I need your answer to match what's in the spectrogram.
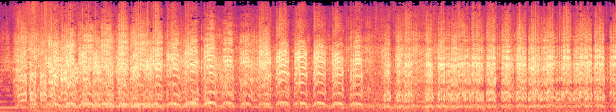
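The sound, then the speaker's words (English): A dense, continuous din of harsh, raspy seabird calls from a crowded Northern gannet breeding colony on rocky island cliffs off the coast of Canada, countless overlapping grating cries layered together at a steady loud level with no pauses. “Here's what they sound like in their breeding colonies on rocky island cliffs off the coast of Canada.”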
